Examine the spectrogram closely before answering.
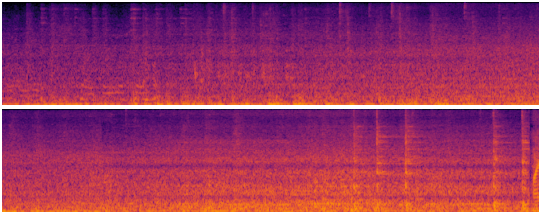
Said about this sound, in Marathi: इकडनं कुठची तरी एक ट्रेन इली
